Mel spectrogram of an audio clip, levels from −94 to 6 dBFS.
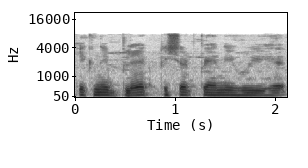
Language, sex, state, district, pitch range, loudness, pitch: Hindi, male, Gujarat, Gandhinagar, 110-120 Hz, -15 LUFS, 115 Hz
